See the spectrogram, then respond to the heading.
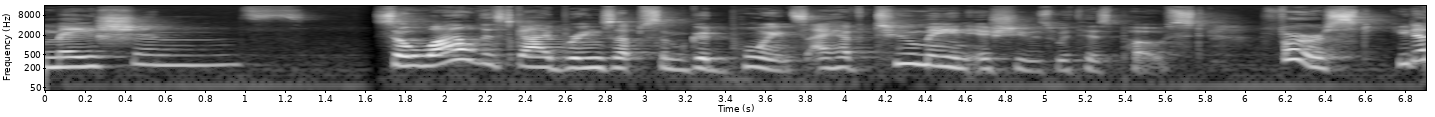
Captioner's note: regular voice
